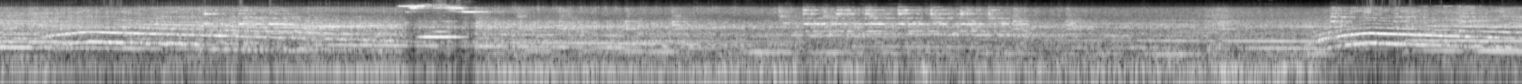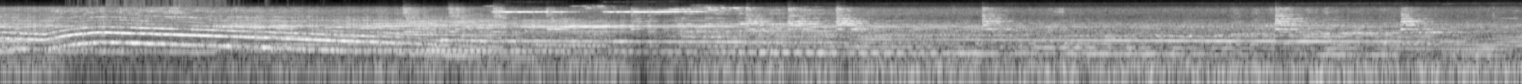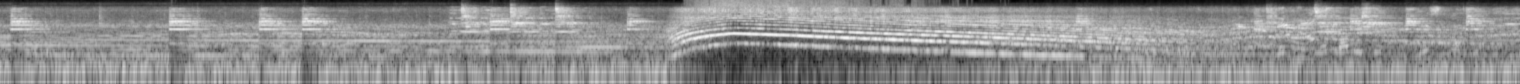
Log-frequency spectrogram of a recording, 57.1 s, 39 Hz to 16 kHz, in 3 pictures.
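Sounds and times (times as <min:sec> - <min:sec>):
fire truck sirens wailing: 0:00.0 - 0:57.0.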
